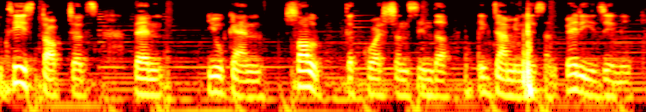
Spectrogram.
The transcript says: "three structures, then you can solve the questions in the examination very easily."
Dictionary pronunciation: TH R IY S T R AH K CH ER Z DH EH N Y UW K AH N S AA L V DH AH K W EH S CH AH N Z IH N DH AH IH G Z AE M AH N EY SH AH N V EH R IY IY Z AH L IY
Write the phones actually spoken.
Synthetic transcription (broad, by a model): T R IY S T AH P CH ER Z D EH N Y UW K AH N S AA L V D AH K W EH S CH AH N S IH N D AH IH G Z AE M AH N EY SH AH N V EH R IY IY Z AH L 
